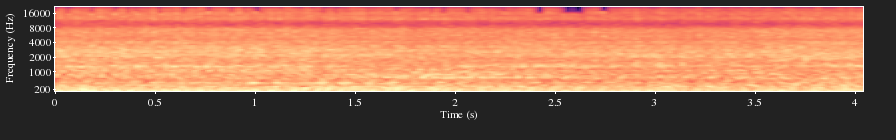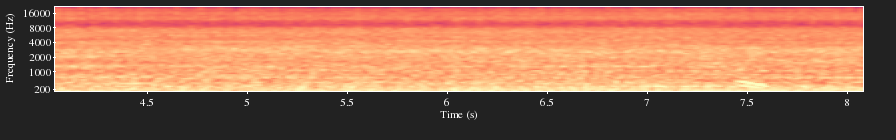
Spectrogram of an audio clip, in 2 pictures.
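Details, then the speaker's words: 1978 Chrysler Newport V8 just revived after fuel pump replacement, idling: light quick tick at engine speed, lifter chatter; oil level full but suspected old and thick. "lifter chatter. Huh? Better check the oil, I guess."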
